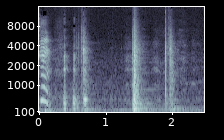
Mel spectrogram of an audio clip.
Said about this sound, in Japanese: 電子レンジの蓋。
